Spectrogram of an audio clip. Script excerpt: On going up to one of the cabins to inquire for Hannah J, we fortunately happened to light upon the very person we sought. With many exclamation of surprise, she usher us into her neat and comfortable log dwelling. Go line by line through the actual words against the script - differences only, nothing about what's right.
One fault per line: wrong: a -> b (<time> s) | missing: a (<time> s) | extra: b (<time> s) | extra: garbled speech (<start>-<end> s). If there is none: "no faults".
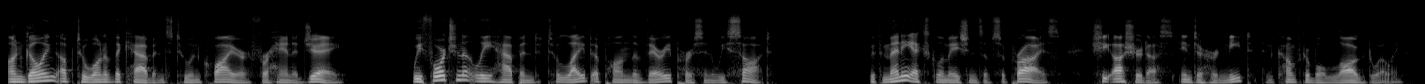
wrong: exclamation -> exclamations (9.1 s)
wrong: usher -> ushered (11.1 s)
